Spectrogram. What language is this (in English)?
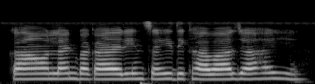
Magahi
